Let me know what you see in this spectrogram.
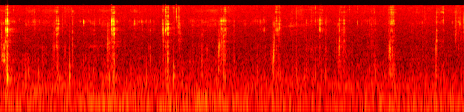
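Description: A person chewing food with the mouth closed, close to the microphone: soft, moist mouth clicks and crunches at an irregular pace, about two a second.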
